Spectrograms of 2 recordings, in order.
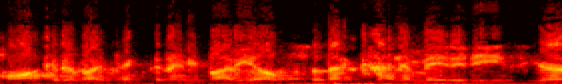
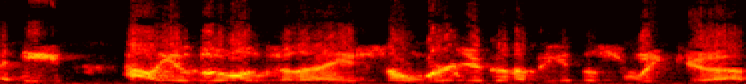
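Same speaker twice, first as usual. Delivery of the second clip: fake radio-host voice, very high pitched; 11 semitones higher than usual. Describing how radio people talk, the speaker demonstrates a typical radio voice. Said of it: "typical radio voice".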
